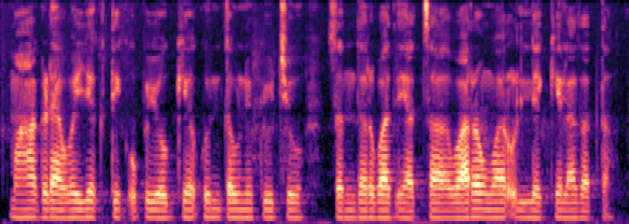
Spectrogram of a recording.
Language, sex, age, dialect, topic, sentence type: Marathi, male, 18-24, Southern Konkan, banking, statement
